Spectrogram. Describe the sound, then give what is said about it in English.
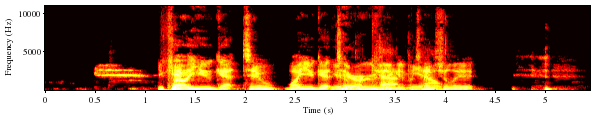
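A human voice imitates a cat meowing from inside, behind a closed door: a few drawn-out, wavering meows, fairly loud, with a short, softer sound trailing at the end. “You Gent the character, hear a cat meow as you lean up against the door.”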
